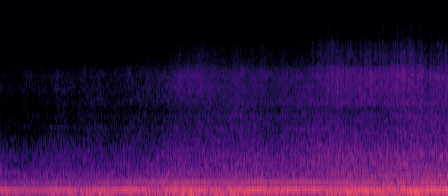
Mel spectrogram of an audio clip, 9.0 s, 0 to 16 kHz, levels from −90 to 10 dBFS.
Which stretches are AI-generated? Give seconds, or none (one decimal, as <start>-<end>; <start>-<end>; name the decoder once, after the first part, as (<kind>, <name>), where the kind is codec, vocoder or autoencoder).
2.9-6.6 (autoencoder, DAC-VAE)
